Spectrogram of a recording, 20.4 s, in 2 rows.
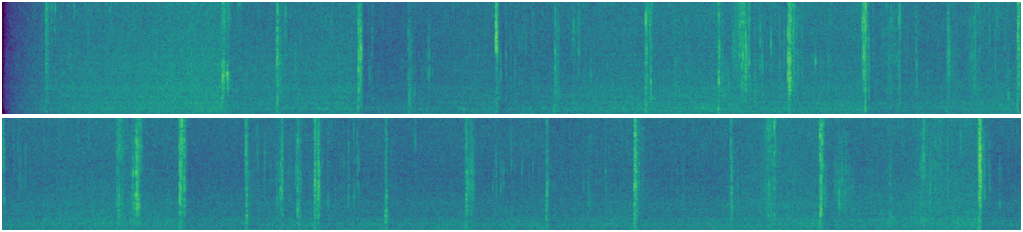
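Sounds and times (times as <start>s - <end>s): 
footsteps walking along a riverside: 0.0s - 20.3s.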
